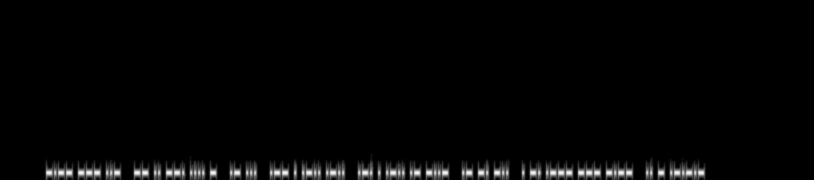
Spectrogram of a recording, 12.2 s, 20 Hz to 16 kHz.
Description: Morse code, heard as a keyed tone, about 40 wpm, 700 Hz. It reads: YOU MIGHT AS WELL RELAX AND ENJOY IT.
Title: Sentences from Top 1400 Words 40wpm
